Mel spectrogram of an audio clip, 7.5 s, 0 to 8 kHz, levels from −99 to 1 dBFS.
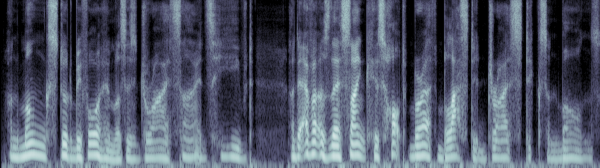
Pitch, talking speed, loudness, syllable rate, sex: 125 Hz, 185 wpm, -21 LUFS, 4.3 syllables/s, male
